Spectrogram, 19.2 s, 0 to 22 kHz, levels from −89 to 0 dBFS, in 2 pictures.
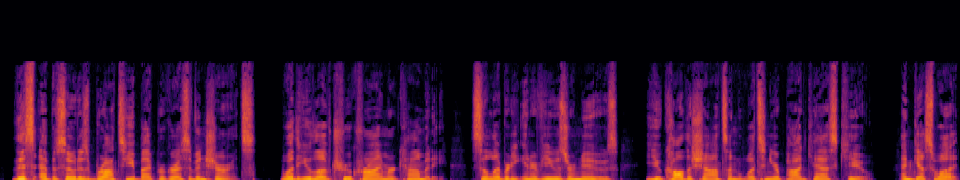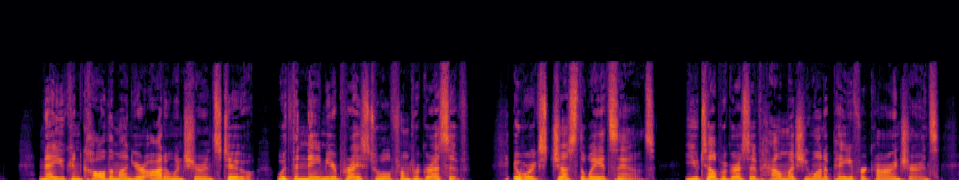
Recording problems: none

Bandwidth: 14.5 kHz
